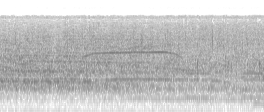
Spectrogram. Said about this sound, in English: Ladies and gentlemen, can I have your applause, your cheers for Penny Fowler as a world champion?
